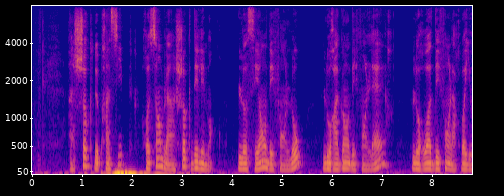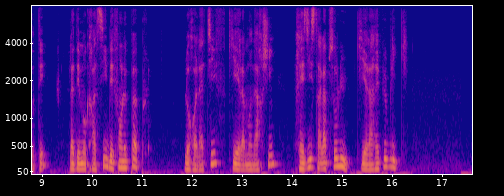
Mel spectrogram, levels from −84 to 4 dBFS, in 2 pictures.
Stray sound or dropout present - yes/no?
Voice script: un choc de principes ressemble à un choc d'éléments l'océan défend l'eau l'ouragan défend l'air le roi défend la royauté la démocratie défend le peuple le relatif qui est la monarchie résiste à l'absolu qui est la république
no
